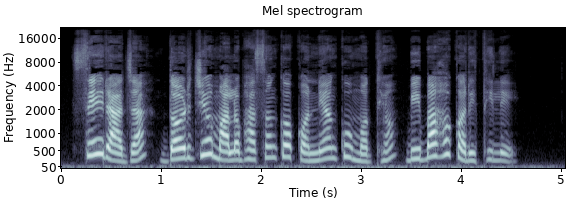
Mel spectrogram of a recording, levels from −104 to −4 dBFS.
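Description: One channel drops out at 4.23 s, after "ମାଲଭାସଙ୍କ କନ୍ୟାଙ୍କୁ ମଧ୍ୟ ବିବାହ": the speech abruptly falls about 6 dB until the end, likely one stereo side lost before mono summing.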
